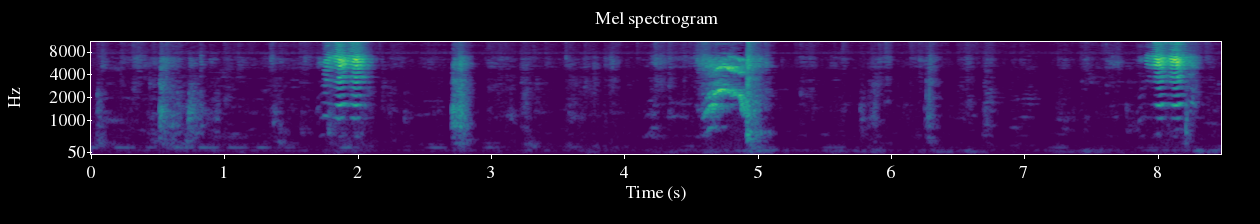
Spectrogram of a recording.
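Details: Domestic goat that has once more given birth: three separate bleats spaced a few seconds apart, the middle one rising and quavering, the last sharp and harmonic, with quiet pauses between.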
